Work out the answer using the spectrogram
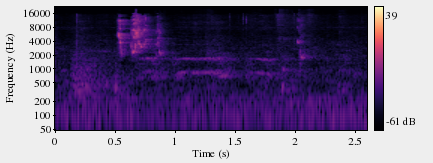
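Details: Morning chirping from two lovebirds, Green Personata and Pastel White: a brief shrill burst of high squeaks, followed by softer, thin whistled notes at lower pitch, with a faint low hum behind.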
